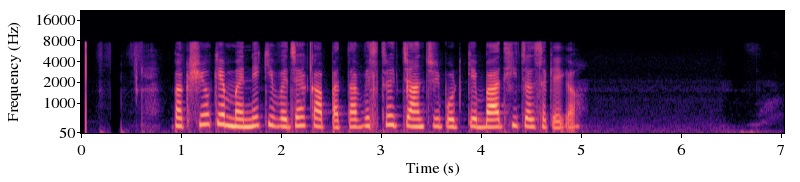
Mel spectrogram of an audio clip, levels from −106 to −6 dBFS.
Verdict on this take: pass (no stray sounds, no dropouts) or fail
pass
